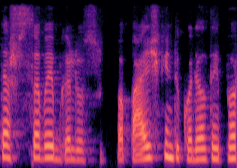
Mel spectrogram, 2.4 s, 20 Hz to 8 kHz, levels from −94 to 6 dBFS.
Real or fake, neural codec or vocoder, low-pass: real; none; 7.2 kHz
